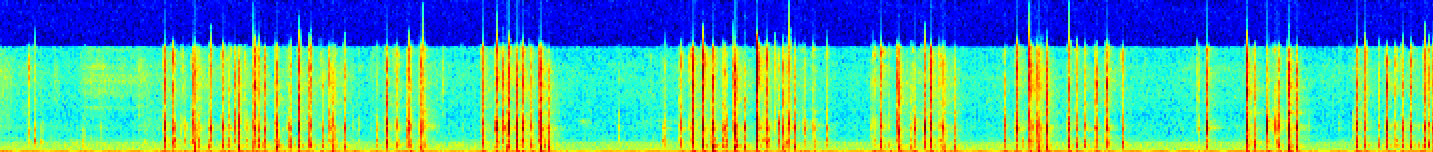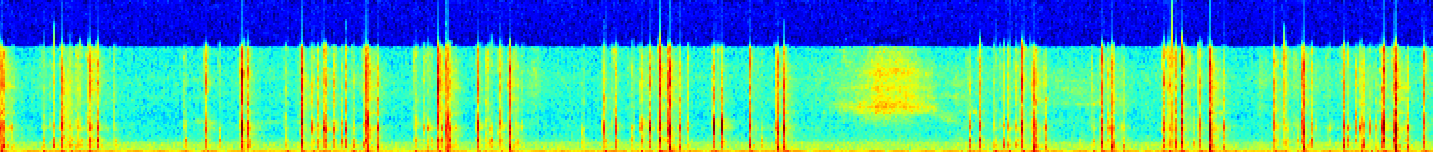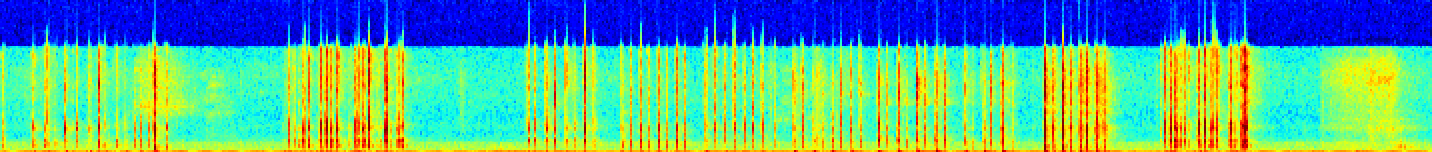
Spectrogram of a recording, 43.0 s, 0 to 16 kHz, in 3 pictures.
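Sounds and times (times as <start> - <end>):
mechanical keyboard typing: 1.6 - 5.6, 6.6 - 11.3, 12.0 - 15.6, 16.2 - 22.3, 24.0 - 30.4, 31.5 - 32.8, 33.9 - 41.2.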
